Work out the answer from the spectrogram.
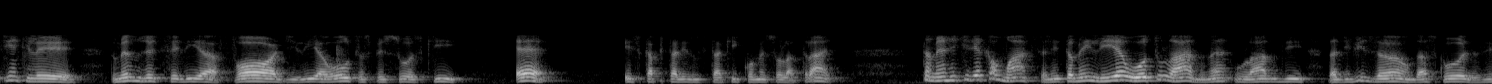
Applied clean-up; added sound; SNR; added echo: none; none; none; none.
